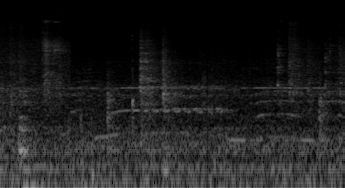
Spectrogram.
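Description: A lid clinks as it is lifted off a glass jar.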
